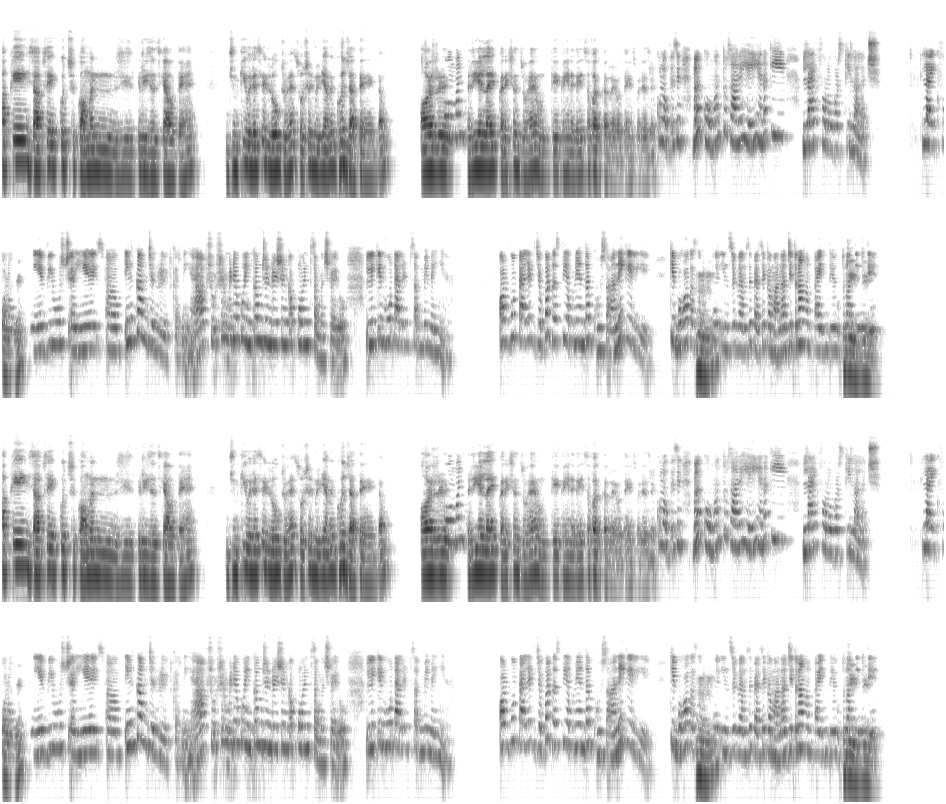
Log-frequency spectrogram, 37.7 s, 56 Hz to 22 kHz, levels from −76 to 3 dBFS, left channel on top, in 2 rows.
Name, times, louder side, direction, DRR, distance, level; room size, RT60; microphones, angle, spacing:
voice 1, 0.0-3.8 4.5-7.7 8.4-8.9 9.3-13.1 18.8-19.2 32.7-33.1 35.7-36.2, left 1 dB, 25° left, -4 dB, 1.3 m, -25 dB
voice 2, 8.5-9.3 12.9-17.5 18.4-19.1 19.4-27.8 28.8-36.4, left 2 dB, 60° left, -1 dB, 1.0 m, -32 dB
4.0 x 2.1 x 3.1 m, 0.28 s
head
